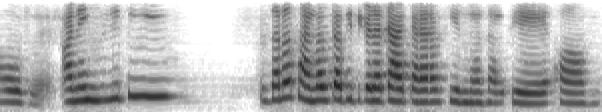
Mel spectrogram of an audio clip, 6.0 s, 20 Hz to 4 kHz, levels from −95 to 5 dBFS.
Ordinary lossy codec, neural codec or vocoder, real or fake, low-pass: none; codec, 16 kHz, about 1 kbps, DyCAST, with the encoder's durations; fake; 3.6 kHz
